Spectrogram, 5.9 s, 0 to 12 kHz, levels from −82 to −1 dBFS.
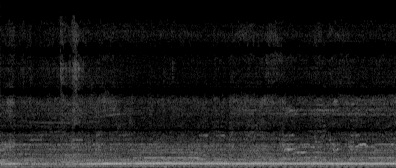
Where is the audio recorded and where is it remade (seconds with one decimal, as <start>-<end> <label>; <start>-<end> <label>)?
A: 0.0-1.6 remade; 1.6-2.4 recorded; 2.4-5.9 remade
